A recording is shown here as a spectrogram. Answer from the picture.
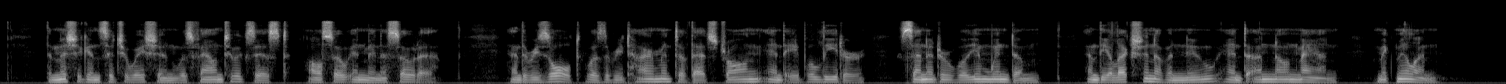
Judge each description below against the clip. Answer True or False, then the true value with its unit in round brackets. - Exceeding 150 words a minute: False (140 wpm)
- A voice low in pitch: True (110 Hz)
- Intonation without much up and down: True (2.2 semitones)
